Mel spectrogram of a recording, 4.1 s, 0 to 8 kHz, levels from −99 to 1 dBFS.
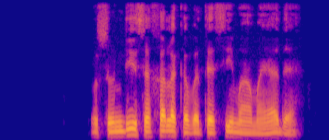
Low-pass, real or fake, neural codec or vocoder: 7.2 kHz; real; none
